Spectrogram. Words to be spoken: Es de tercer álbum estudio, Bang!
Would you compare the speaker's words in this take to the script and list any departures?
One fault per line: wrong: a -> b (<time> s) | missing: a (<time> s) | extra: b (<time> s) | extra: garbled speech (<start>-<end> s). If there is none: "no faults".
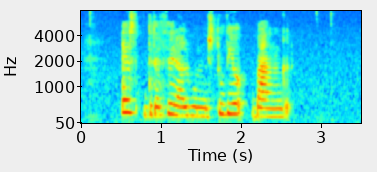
no faults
